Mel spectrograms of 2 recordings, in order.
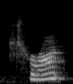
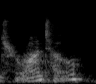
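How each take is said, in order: First: The final T sound is dropped entirely. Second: The final T sound is clearly pronounced. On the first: This is how locals say it. The speaker calls it right. "the last T is silent. It's like Toronto" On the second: This is how outsiders say it. The speaker calls it wrong. "somebody from Toronto won't say Toronto"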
